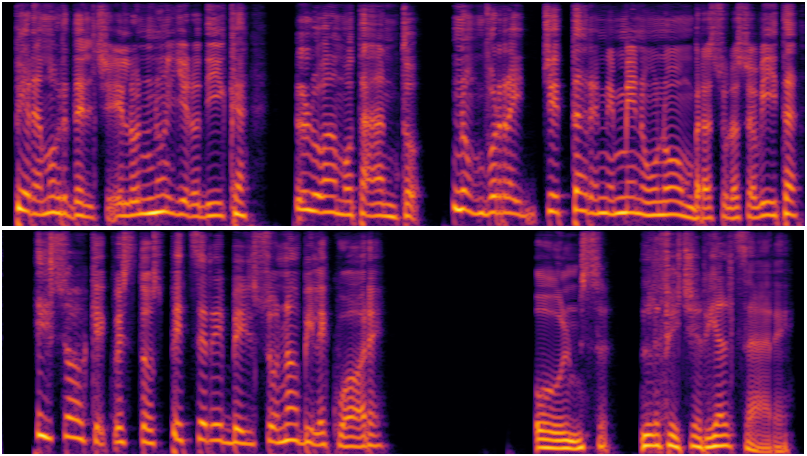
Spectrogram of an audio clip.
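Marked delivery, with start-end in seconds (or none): 0.1-8.9 higher, begging voice of a desperate wife; distraught pleading. Acted. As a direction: plead with him not to tell, voice lifted high. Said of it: "sconvolta e supplichevole". (supplica sconvolta, voce acuta)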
